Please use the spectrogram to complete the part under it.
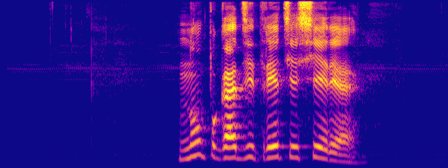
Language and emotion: Russian, neutral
